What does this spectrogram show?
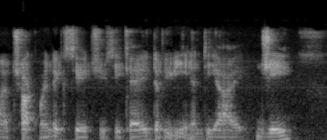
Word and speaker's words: Wendig: Then on Twitter, which is first name, last name, Chuck Wendig, Chuck, Wendig. Not Wending, because people misspell it that way, or Wingding. I'm not Wingding.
